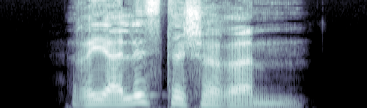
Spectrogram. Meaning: strong dative masculine/neuter singular comparative degree of realistisch
- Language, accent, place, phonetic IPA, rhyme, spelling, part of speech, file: German, Germany, Berlin, [ʁeaˈlɪstɪʃəʁəm], -ɪstɪʃəʁəm, realistischerem, adjective, De-realistischerem.ogg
